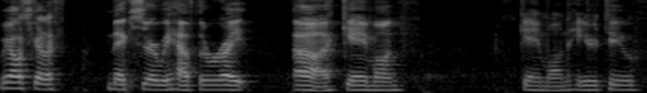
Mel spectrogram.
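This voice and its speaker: A man's voice: on the high side, fairly even intonation, normal speed. A young man streaming live, chatting casually and thinking aloud as he works on a game, often trailing off into mumbles.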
